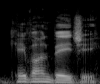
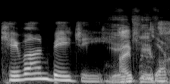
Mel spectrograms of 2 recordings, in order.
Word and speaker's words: Keivan Beigi: Mary Jo Browns perfectly elastic cave on Beijing cave on BG cave on BG not pronounced it that way so I'm glad I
